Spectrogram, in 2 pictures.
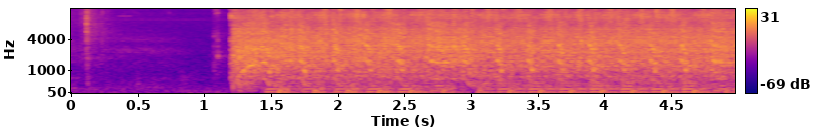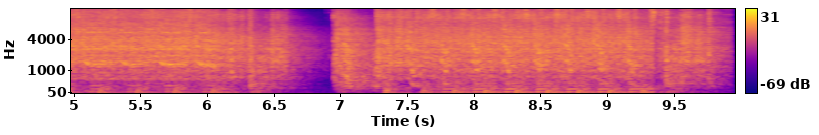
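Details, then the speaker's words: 1997 Polaris Magnum 425 6x6 ATV cranking on the starter for a repeat compression test after valve adjustment: even pulses about two per second, brief pause, still around 190, good compression; a bent valve had been suspected. "yeah right around the same wow okay we have compression did not think that was going to happen"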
